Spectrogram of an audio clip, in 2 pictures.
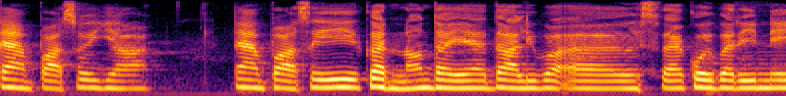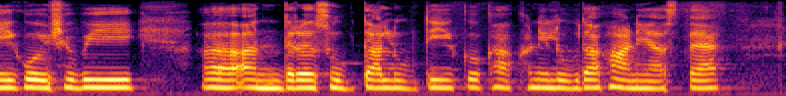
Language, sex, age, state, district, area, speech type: Dogri, female, 45-60, Jammu and Kashmir, Samba, rural, spontaneous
